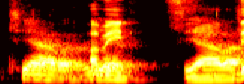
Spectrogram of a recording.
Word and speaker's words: Tsiaras: I hope I pronounced that right. Tsiaras? – Tsiaras.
